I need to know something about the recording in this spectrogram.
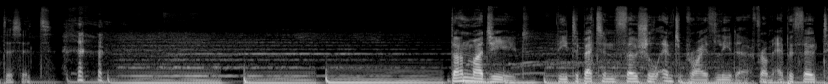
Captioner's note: voiceover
